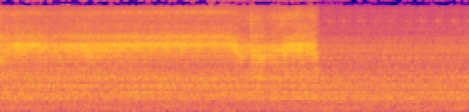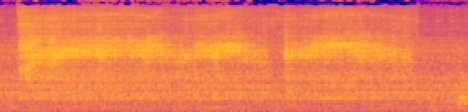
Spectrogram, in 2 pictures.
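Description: A negative rake carbide woodturning cutter being sharpened, producing a loud, close, continuous high grinding rasp that drops to a quieter whir in two brief pauses before resuming.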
